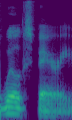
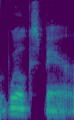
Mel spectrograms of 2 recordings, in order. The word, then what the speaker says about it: Wilkes-Barre: Down in the valley is Wilkes-Barre, or Wilkes-Barre, or Wilkes-Barre.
